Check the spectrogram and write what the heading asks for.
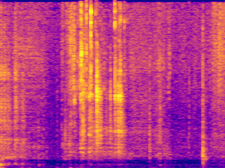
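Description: A tape strip of small electrolytic capacitors being picked up and handled. Their cans and wire leads give a short run of light, jingly clicks and rattles lasting under a second.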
